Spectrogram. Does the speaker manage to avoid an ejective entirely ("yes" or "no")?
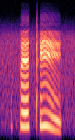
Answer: no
